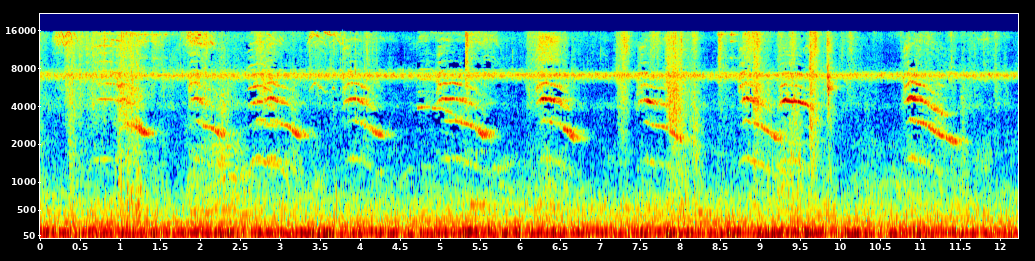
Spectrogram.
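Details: A mother cat caring for her baby kittens. High, thin mews sweep downward and repeat about once a second throughout, over a steady low rumble of background noise.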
